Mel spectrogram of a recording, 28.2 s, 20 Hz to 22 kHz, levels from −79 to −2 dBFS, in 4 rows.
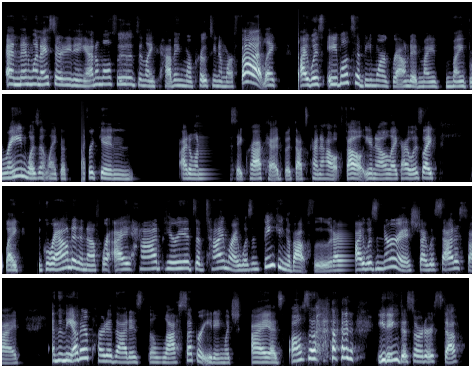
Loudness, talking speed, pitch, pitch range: -23 LUFS, 195 wpm, 235 Hz, 210-285 Hz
